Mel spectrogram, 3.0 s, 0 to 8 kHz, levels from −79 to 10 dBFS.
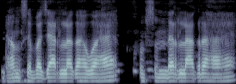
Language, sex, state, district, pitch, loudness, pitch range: Hindi, female, Bihar, Sitamarhi, 125 Hz, -17 LUFS, 125-130 Hz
